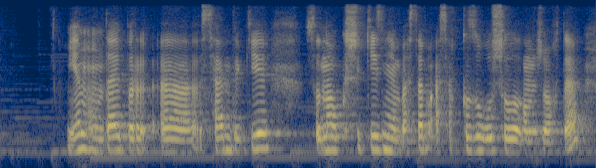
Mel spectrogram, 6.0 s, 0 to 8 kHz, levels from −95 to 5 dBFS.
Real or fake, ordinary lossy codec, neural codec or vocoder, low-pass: real; none; none; 7.2 kHz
